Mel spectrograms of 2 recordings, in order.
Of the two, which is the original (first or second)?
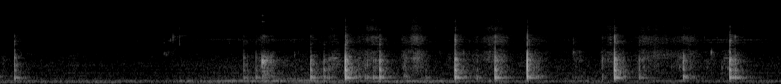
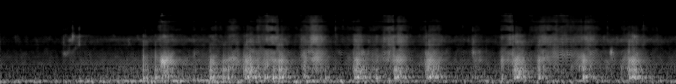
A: first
